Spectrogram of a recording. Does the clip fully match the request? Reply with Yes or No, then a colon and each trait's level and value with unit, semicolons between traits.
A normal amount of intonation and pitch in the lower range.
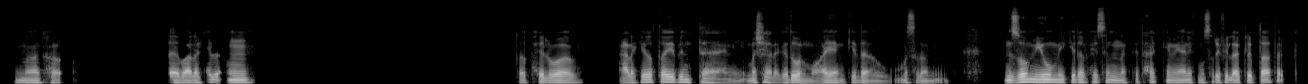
Yes: average, 3.0 semitones; very low, 95 Hz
